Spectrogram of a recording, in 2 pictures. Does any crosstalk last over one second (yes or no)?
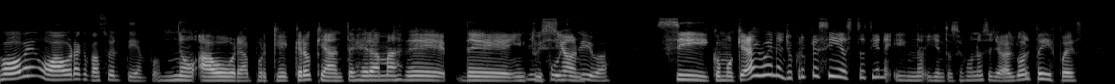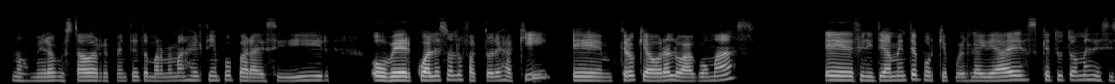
no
